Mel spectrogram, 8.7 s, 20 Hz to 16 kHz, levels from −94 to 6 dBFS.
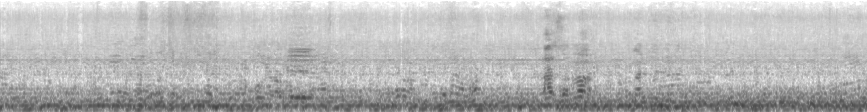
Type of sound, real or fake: fake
